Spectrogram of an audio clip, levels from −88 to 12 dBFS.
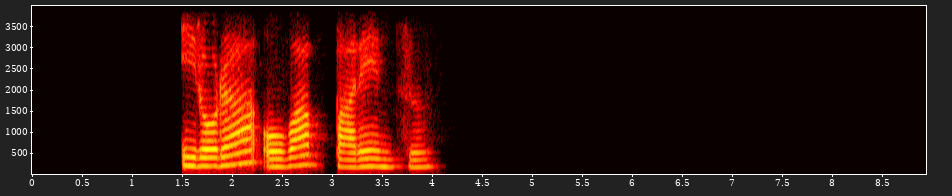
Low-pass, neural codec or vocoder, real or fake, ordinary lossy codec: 3.6 kHz; none; real; Opus, 16 kbps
